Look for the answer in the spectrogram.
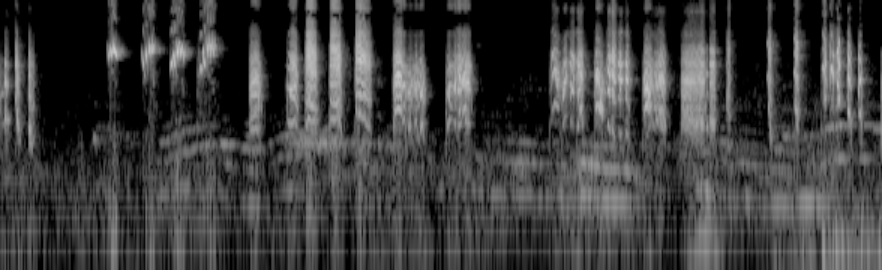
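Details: Young long-tailed shrike in active song, learning material to make other shrikes respond: high chirps give way to long strings of harsh, grating rasps and rapid chatter, with faint whistles underneath.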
